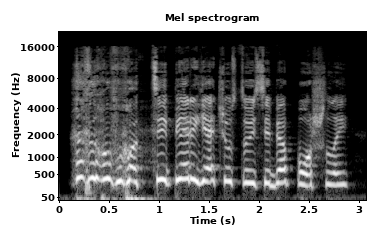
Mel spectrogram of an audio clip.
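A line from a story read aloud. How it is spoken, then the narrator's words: Loud laughter. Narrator (Russian): расхохоталась Машка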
